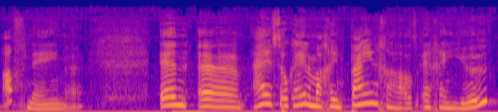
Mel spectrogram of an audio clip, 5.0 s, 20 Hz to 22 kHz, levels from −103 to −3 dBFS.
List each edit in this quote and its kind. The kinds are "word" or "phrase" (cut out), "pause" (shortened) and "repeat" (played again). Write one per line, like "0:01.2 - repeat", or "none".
none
